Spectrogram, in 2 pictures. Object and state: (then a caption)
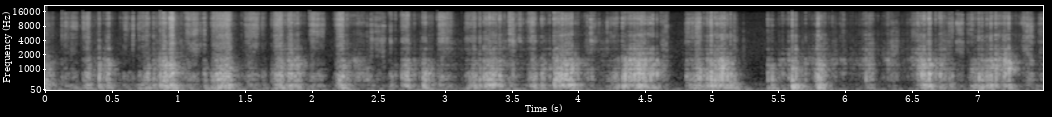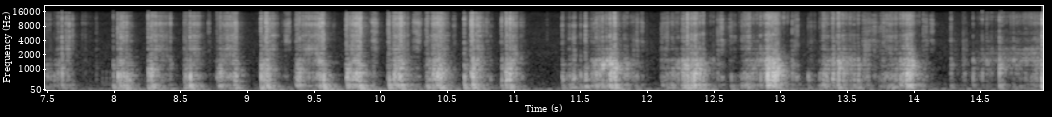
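Plaster excavation block being scraped. A thin metal pick scratches and scrapes at a palm-sized solid blue plaster block from a gem dig kit, held on a dark table by a hand with long metallic nails, as blue powder builds up around it. Short, gritty rasping strokes come in a quick, uneven series of bursts, strongest in the midrange with a dry, brittle edge and very little low end.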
